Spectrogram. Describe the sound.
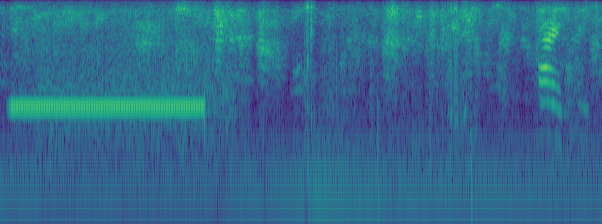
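Telephone ringing tone while a call connects after a phone menu, one steady mid-pitched tone lasting about two seconds, then it stops and a voice speaks over a thin, narrow-sounding phone line.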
